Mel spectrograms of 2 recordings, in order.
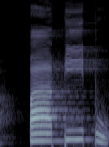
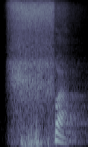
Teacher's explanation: Yang betul itu ujung gigi seri yang paling atas tempelkan ke bibir bawah. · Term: huruf fa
